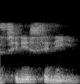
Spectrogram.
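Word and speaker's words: Cinéscénie: They have a show that is already running for 48 years, which is the Cinesceni. That's how we pronounce it, Ellen. The Cinesceni.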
